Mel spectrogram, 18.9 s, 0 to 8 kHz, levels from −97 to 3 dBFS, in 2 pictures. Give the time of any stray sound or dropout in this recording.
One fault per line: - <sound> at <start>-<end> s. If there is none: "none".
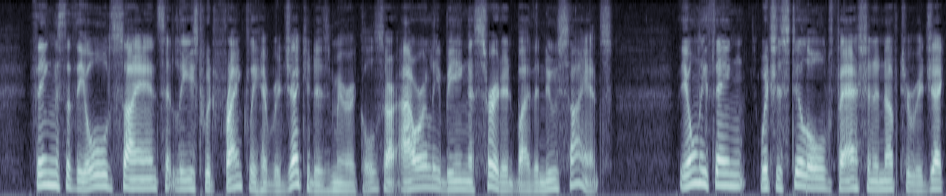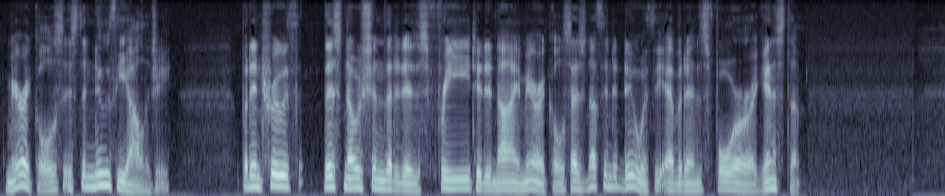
none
